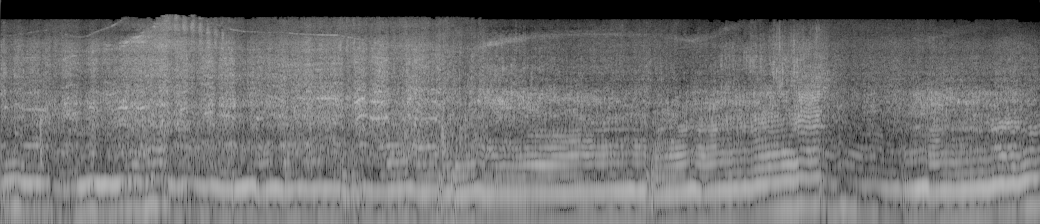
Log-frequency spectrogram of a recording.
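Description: Hyundai rally car's engine running hard at high revs through a loose gravel corner, its note holding fairly steady with short dips and recoveries as the driver works the throttle, over the hiss of tyres and gravel.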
